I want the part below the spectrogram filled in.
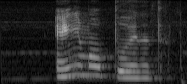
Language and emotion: Russian, neutral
